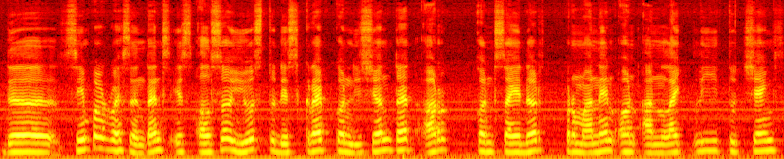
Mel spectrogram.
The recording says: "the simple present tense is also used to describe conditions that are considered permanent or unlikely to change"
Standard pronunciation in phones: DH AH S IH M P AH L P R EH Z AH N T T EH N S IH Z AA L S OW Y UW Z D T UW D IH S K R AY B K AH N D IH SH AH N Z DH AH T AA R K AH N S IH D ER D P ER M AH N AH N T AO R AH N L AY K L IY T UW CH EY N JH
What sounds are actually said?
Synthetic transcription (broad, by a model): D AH S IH M P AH L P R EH S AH N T T EH N S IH S AA L S OW Y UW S T UW D IH S K R AY B K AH N D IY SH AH N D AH T AA R K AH N S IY D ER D P ER M AH N AH N T AO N AH N L AY K L IY T UW CH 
